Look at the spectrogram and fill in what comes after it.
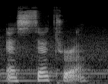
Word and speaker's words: etc: 其实这个 etc 它是一个拉丁文，它是念作 etc 啊，但是我们不用去理会它到底怎么拼的，因为没有人把它拼出来。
